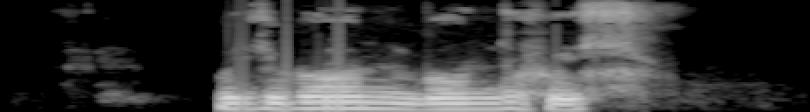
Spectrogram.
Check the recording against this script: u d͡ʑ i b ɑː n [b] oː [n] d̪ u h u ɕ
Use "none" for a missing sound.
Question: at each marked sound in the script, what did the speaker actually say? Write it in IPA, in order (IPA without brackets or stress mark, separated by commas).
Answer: b, n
